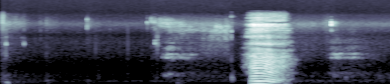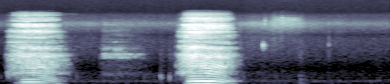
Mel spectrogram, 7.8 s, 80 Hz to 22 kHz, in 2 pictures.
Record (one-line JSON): {"exhalation_length": "7.8 s", "exhalation_amplitude": 8470, "exhalation_signal_mean_std_ratio": 0.3, "survey_phase": "beta (2021-08-13 to 2022-03-07)", "age": "45-64", "gender": "Male", "wearing_mask": "No", "symptom_cough_any": true, "symptom_runny_or_blocked_nose": true, "symptom_sore_throat": true, "smoker_status": "Never smoked", "respiratory_condition_asthma": false, "respiratory_condition_other": false, "recruitment_source": "REACT", "submission_delay": "3 days", "covid_test_result": "Negative", "covid_test_method": "RT-qPCR", "influenza_a_test_result": "Negative", "influenza_b_test_result": "Negative"}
